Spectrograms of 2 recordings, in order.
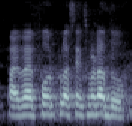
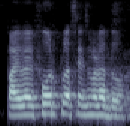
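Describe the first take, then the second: Both takes have the same delivery.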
